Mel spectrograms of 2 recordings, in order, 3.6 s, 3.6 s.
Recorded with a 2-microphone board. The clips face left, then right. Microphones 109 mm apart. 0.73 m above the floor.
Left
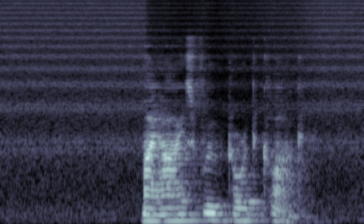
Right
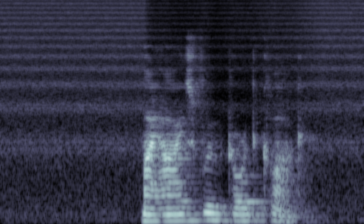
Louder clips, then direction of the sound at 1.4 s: Right 1 dB; centre (ahead or behind).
